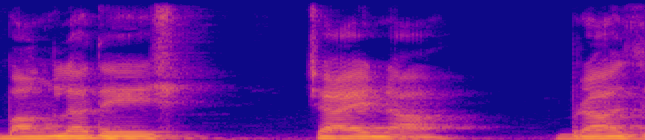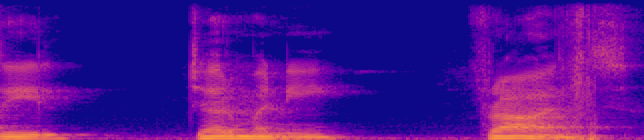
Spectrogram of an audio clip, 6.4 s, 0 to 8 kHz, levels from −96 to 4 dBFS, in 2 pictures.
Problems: none marked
